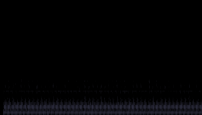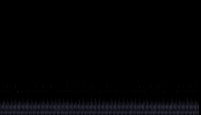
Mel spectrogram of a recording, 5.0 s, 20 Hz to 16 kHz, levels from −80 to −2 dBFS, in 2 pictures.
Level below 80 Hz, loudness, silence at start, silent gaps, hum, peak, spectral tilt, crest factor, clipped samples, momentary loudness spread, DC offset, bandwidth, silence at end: -82 dBFS; -67 LUFS; 0.05 s; none; 60 Hz at -70 dBFS; -54 dBFS; -5 dB/octave; 12 dB; under 0.1%; 1 LU; under 0.1%; 11.5 kHz; 0 s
